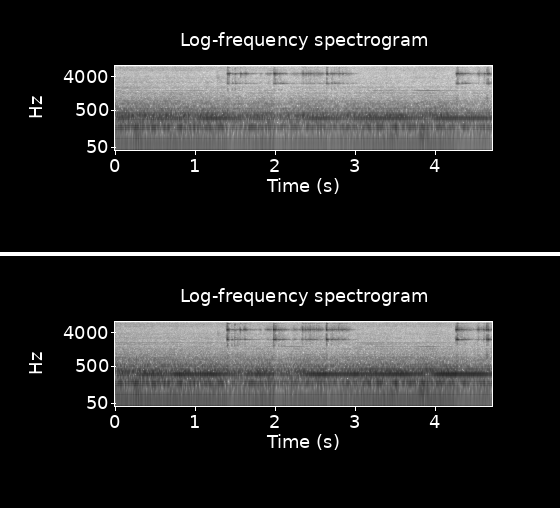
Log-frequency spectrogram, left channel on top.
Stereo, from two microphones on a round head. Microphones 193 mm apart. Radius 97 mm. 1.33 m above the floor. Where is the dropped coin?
70° right (ahead or behind), 5.5 m.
